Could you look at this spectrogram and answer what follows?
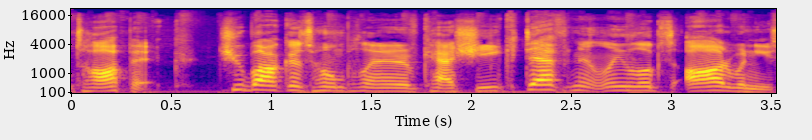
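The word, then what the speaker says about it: Kashyyyk: it's spelled on pronunciation there are only two two ways to say it but they are both very different kashik is the most widely accepted movie accurate version but the first time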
